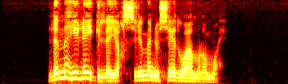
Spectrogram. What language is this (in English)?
Kabyle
